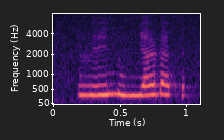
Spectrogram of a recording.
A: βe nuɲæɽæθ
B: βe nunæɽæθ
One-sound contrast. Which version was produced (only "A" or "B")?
A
